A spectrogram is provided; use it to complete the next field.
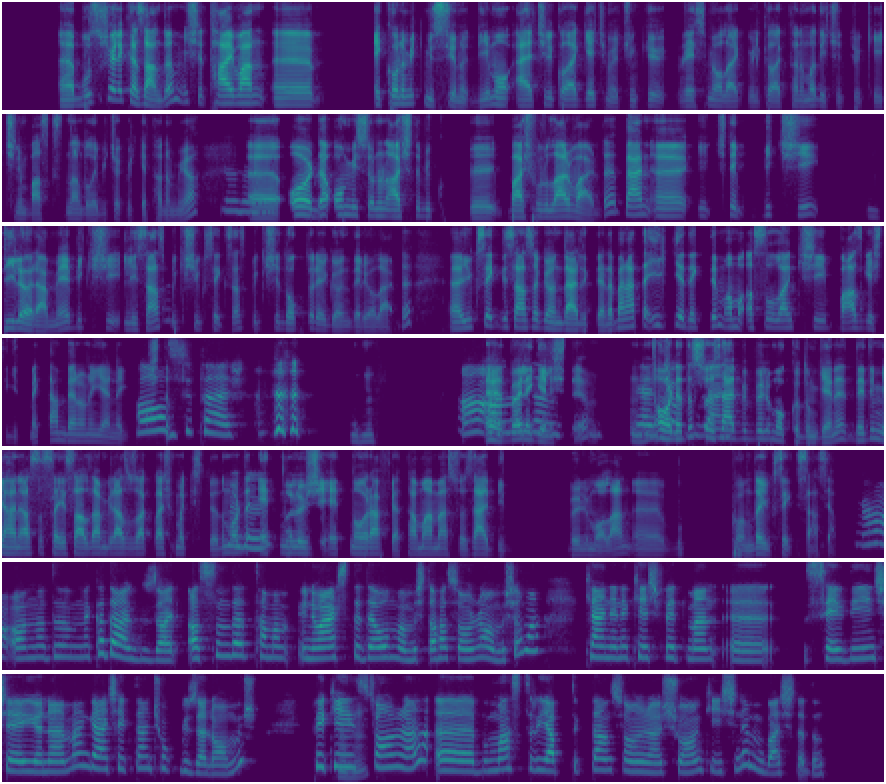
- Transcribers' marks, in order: drawn out: "A!"; surprised: "A!"; chuckle
- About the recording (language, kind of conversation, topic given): Turkish, podcast, Bu iş hayatını nasıl etkiledi ve neleri değiştirdi?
